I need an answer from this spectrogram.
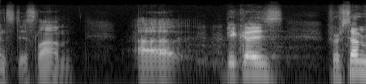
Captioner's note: audience laughing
